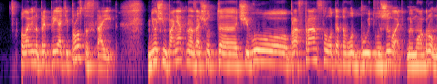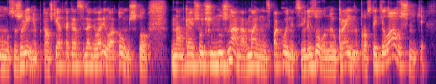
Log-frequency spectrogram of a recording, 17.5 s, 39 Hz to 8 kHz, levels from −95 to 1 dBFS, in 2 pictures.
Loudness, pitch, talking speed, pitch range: -14 LUFS, 140 Hz, 140 wpm, 130-150 Hz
